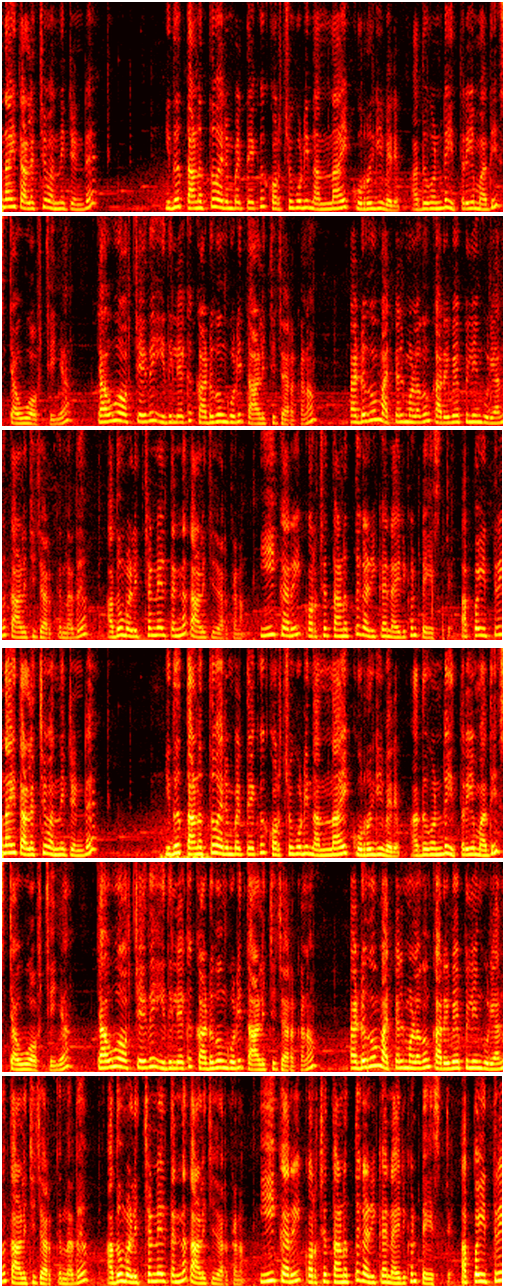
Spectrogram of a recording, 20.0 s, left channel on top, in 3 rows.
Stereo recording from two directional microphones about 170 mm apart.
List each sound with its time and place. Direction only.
0.0 s speech: 15° right (ahead or behind)
16.7 s speech: 15° right (ahead or behind)
19.5 s a woman's voice: 30° right (ahead or behind)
